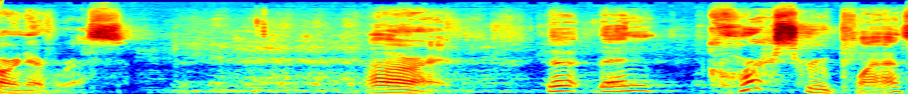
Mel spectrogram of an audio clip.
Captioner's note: audience applauds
